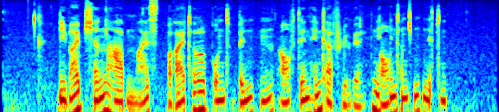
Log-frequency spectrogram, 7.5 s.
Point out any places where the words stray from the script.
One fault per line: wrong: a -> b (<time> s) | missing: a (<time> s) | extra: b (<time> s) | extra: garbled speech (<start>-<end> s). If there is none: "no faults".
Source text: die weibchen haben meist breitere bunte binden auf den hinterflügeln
extra: garbled speech (5.6-6.7 s)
